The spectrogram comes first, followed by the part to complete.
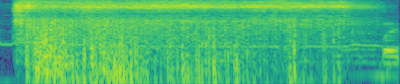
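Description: Pressure cooker whistle blowing off steam: a loud hiss that starts suddenly and cuts off after nearly two seconds. It is the sign that the cooker has come up to pressure and the greens inside are cooked.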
